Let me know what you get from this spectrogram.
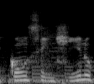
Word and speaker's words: Consentino: E também no Instagram da doutora, o arroba Maria underline Consentino, com S. Falei certo, doutora? Sim!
